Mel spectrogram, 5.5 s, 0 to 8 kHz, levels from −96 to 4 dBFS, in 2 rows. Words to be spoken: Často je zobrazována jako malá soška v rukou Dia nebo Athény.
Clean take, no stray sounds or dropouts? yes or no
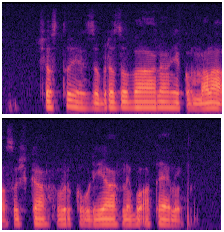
yes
